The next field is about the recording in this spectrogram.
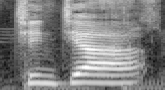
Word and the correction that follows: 亲家: it's pronounced 亲家. This 亲 in Chinese has two pronunciations.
